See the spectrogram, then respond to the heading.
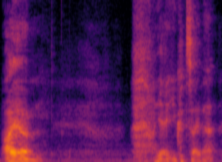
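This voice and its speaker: A man's voice: fairly low pitch, slow pace, a bit bright, slightly rough, exaggerated voice. A man playing an obsessive, lovelorn artist in an audio drama, speaking hesitantly and with awkward politeness. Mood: nervous, hesitant. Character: nervous, obsessive lovelorn male artist narrating his longing. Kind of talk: dramatic monologue and phone dialogue.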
